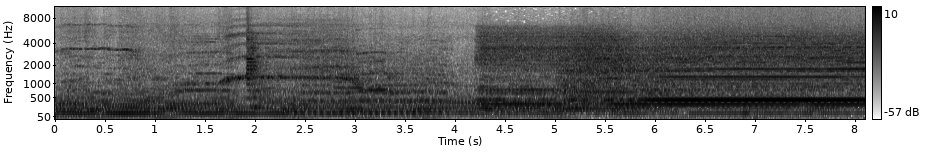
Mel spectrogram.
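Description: Live doom-metal band: distorted electric guitars and bass holding droning notes, with a sliding rise in pitch about two seconds in. About four seconds in the full band, drums included, comes in louder on heavy sustained chords.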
